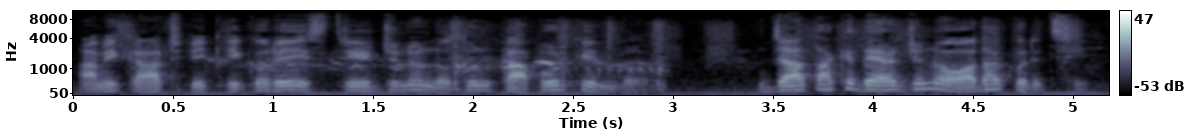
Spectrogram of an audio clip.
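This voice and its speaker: Humble, devout cartoon woodcutter, played by a man: expressive, lively pitch swings, cautious and kind, audible background noise. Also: fairly quick, close to an everyday voice. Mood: contented. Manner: expressive, musing aloud to himself. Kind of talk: dubbed cartoon voice acting. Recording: clear background noise behind the voice.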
